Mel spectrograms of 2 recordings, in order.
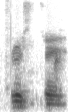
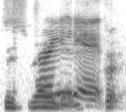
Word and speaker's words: frustrated: class because I was very I was very frustated frustrated frustrated frustrated during the session nobody helped me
